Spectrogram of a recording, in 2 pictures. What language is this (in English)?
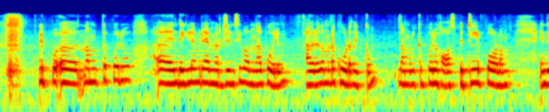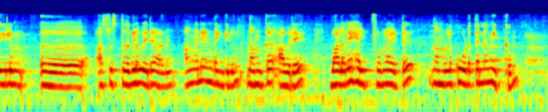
Malayalam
